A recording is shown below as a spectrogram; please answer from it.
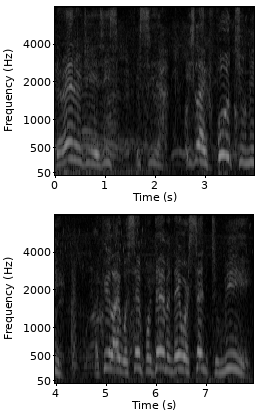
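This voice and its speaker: Pompous, high-pitched Mexican revolutionary leader. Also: male voice, expressive, a crowd in the background. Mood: self-important. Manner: pompous, theatrical, halting repeats. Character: grandiose, self-important Mexican revolutionary leader, adult man. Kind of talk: video game cutscene acting.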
